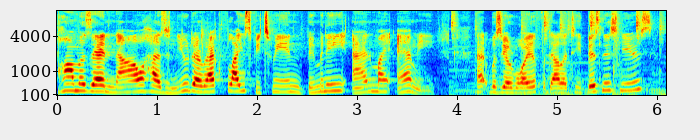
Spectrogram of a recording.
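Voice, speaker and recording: Music plays in the background as a woman with a fairly high-pitched voice talks at a fairly quick pace. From Bahamas. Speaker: news reporter. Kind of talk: business news bulletin.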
